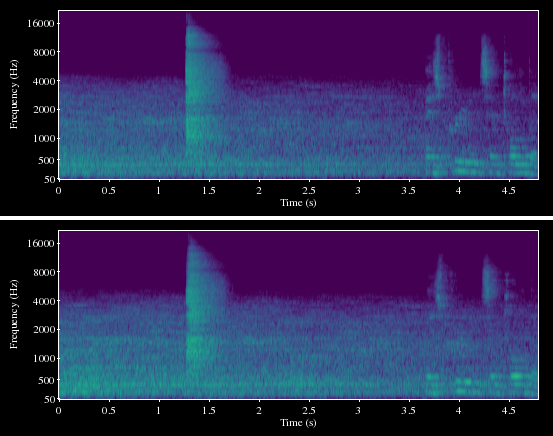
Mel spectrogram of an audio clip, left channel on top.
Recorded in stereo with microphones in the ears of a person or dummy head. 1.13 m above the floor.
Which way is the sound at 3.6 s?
65° left (ahead or behind).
